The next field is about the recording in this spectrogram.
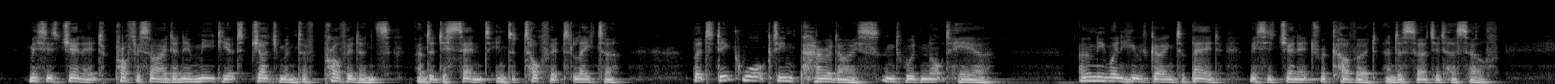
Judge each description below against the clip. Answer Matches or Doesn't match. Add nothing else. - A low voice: Matches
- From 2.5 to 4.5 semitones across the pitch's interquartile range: Matches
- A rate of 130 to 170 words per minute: Matches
